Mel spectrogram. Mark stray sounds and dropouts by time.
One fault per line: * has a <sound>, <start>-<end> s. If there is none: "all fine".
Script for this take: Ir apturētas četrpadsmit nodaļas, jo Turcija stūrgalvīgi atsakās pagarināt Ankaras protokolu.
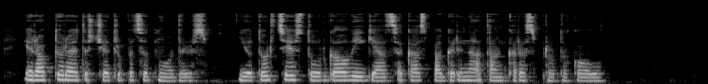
all fine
